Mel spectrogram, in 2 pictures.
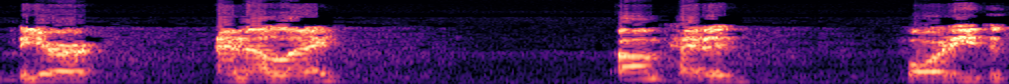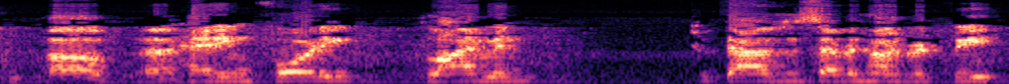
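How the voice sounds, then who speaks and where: A man flying as a sim pilot, talking casually and making halting, unsure pilot radio calls. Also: fairly high pitch, little pitch movement, pushed and bright. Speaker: flight simulator streamer playing a pilot. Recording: distant microphone, faint background noise.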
